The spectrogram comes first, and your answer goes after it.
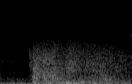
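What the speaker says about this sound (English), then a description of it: "Ooh, thunder." Deep rumbling thunder, likely from an in-game storm in a GregTech: New Horizons Minecraft session, rolls in suddenly and booms broadly for about a second before fading, moderately loud with no talk over it.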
